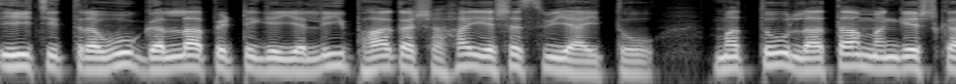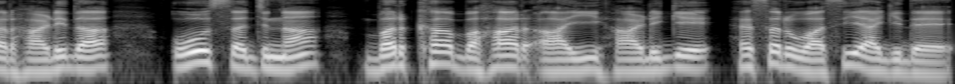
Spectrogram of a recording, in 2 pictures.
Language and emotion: Kannada, neutral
